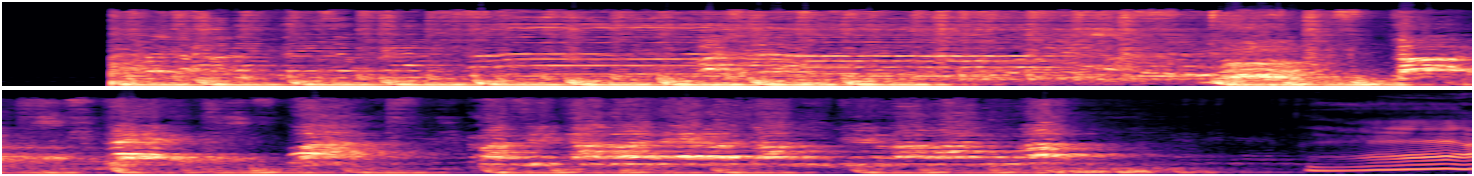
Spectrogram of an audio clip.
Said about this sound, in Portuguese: Posso colocar uma, uma musiquinha de dentro do vestiário do Palmeiras? Atenção, escutem aí.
